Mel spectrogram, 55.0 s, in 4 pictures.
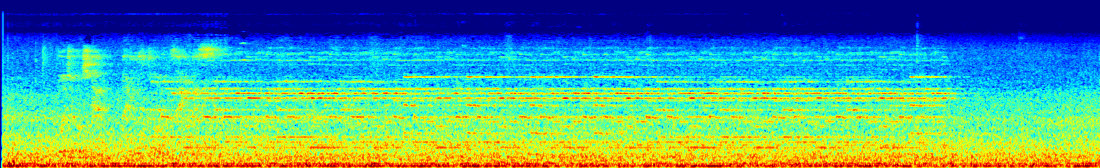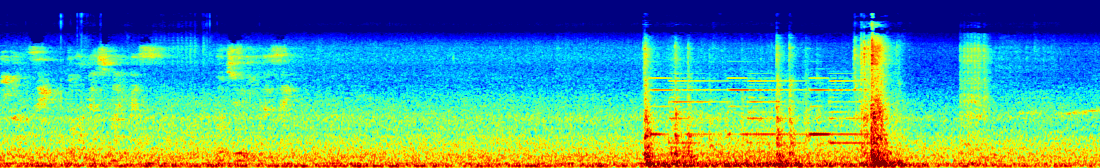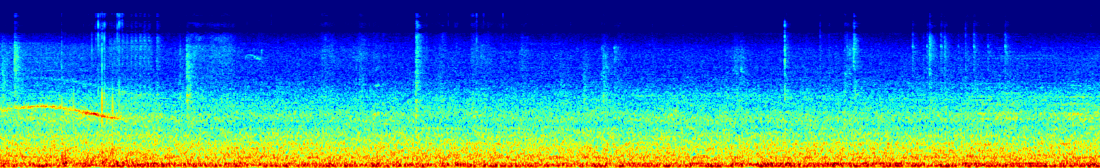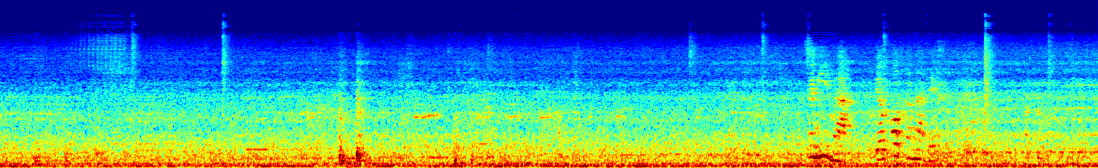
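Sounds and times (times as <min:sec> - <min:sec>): train running rumble: 0:00.0 - 0:27.0, 0:27.6 - 0:54.9
electronic door chime: 0:21.9 - 0:24.6.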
